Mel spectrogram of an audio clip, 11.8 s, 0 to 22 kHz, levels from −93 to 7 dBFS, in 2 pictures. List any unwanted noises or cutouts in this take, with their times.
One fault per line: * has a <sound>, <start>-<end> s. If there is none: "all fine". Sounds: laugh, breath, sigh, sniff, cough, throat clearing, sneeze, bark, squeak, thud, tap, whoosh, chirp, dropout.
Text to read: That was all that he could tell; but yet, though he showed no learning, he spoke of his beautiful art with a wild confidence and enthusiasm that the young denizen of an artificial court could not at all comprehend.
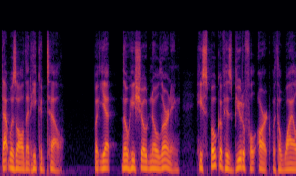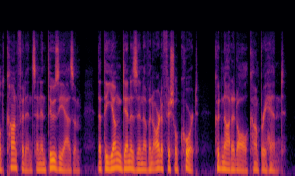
all fine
